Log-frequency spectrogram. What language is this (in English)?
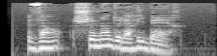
French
